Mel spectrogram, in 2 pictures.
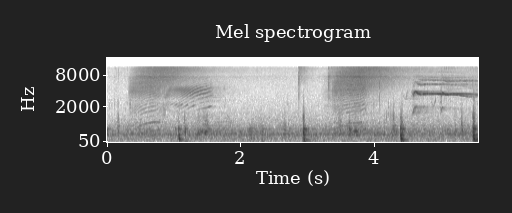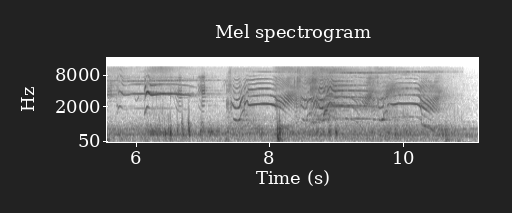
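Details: Killer whales of the Moloko family giving their dialect, which is learned in childhood rather than inherited; clicks and pulsed calls give way to long harmonic whistles, some flat, others rising then falling in sweeping arcs, several overlapping.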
